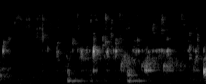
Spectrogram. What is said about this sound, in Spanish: Vamos a diluirlo con agua porque el alcohol por sí solo es muy abrasivo, como ya te había contado. Lo que si usas puro alcohol, te va a irritar la piel. Ok. Entonces lo que vamos a hacer es vertir un poquito de agua.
